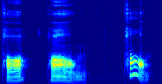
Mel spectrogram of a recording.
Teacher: When you see ALM, it's a special pronunciation. It's not the long O like no and go. It's the sound aw like saw and law.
